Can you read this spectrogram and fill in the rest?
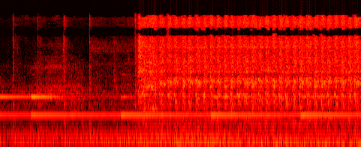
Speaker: nope both of my little OBD readers are not connecting so I'm wondering if maybe the ECU plugs I got mixed up or they're not seated properly because we're just getting no symptoms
